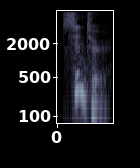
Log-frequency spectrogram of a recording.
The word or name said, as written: sinter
